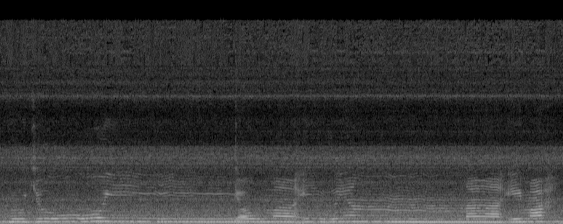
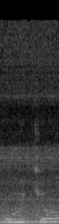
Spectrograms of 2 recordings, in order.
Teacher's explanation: Wujuh ju mat tobi'i karena ada wawu sukun sebelumnya domah dibacanya 2 harokat.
